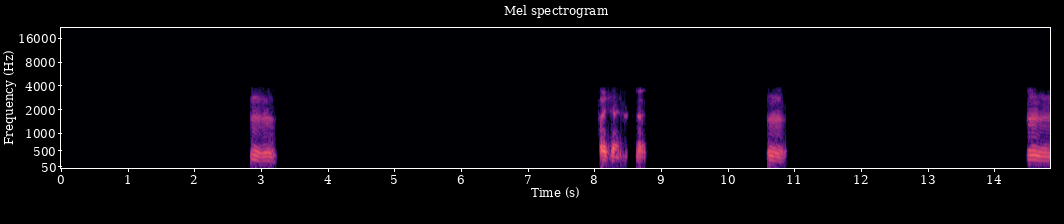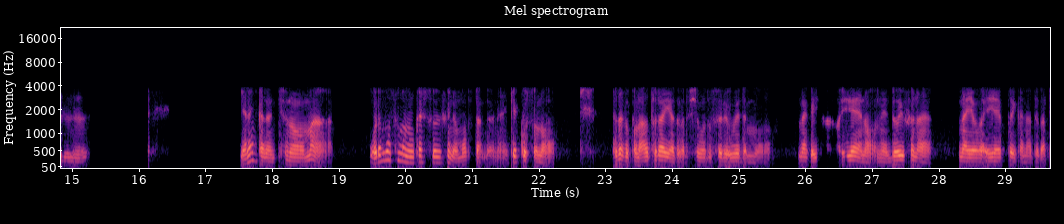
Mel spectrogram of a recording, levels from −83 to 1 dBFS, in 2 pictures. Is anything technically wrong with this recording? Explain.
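Yes. Throughout the clip, the speech has been through the G.723.1 codec. Its 30 ms frames and heavy squeeze, consistent with about 6.3 kbit/s, leave it muffled and hoarse, with smeared consonants and nothing above 3.8 kHz.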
